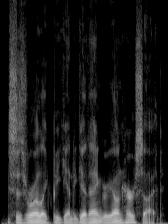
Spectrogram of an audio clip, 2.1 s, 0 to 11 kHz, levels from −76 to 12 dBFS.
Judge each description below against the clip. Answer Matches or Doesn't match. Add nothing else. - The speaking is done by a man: Matches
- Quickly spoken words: Matches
